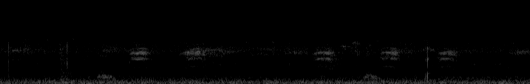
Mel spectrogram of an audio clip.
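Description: Faint short bird calls, about five of them a second or less apart, with a couple of light clicks in between.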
